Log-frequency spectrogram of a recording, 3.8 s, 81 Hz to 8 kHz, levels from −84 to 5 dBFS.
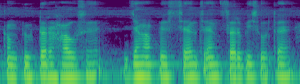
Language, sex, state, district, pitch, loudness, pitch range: Hindi, male, Jharkhand, Deoghar, 120 Hz, -18 LUFS, 115-120 Hz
